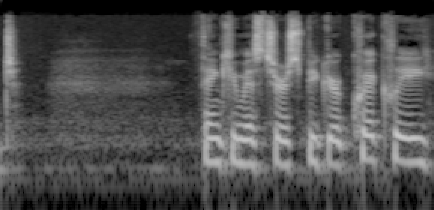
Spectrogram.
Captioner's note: speaking French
